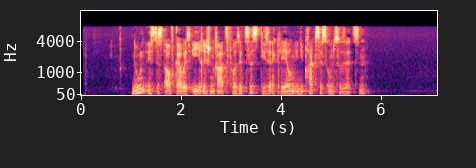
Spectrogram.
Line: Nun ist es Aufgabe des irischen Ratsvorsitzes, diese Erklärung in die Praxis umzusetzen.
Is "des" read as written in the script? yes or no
yes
